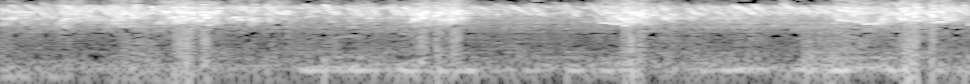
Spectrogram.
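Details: White-eyes of the pleci dakun and montanus sorts sing ngriwik as a group. A dense, high, scratchy chorus of chattering notes pulses in louder bursts about every one and a half seconds, over a faint low hum.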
